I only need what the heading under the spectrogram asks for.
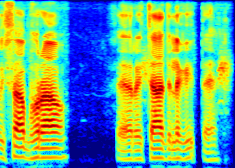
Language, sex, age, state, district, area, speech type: Santali, male, 30-45, Jharkhand, Pakur, rural, spontaneous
